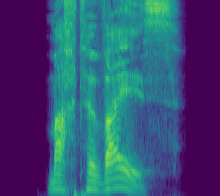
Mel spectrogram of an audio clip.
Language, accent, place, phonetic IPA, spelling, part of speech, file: German, Germany, Berlin, [ˌmaxtə ˈvaɪ̯s], machte weis, verb, De-machte weis.ogg
- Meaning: inflection of weismachen: 1. first/third-person singular preterite 2. first/third-person singular subjunctive II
